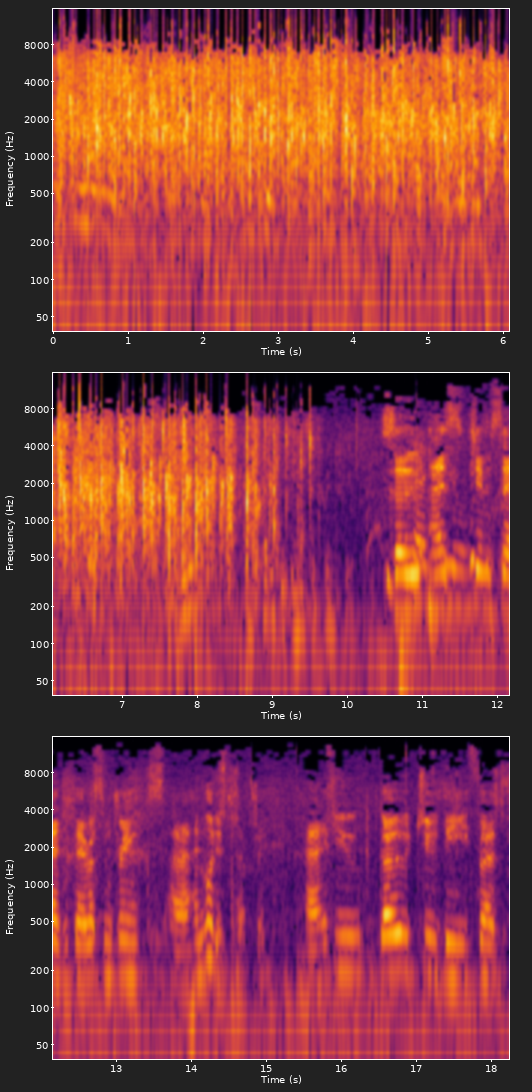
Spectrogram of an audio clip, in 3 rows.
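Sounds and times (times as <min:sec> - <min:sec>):
room full of people applauding: 0:00.0 - 0:09.8
speech: 0:10.6 - 0:18.2.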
